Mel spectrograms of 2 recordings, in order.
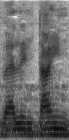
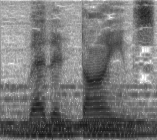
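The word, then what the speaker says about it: Valentine's: है अब आप इस वैलेंटाइन डे के नाम पर गौर करें इसे जो आम कहा जाता है यह वैलेंटाइन डे है लेकिन हकीकत में जो इसका प्रोनाउंस एशन है वह है वैलेंटाइंस डे य एक वैलेंटाइन वाला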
